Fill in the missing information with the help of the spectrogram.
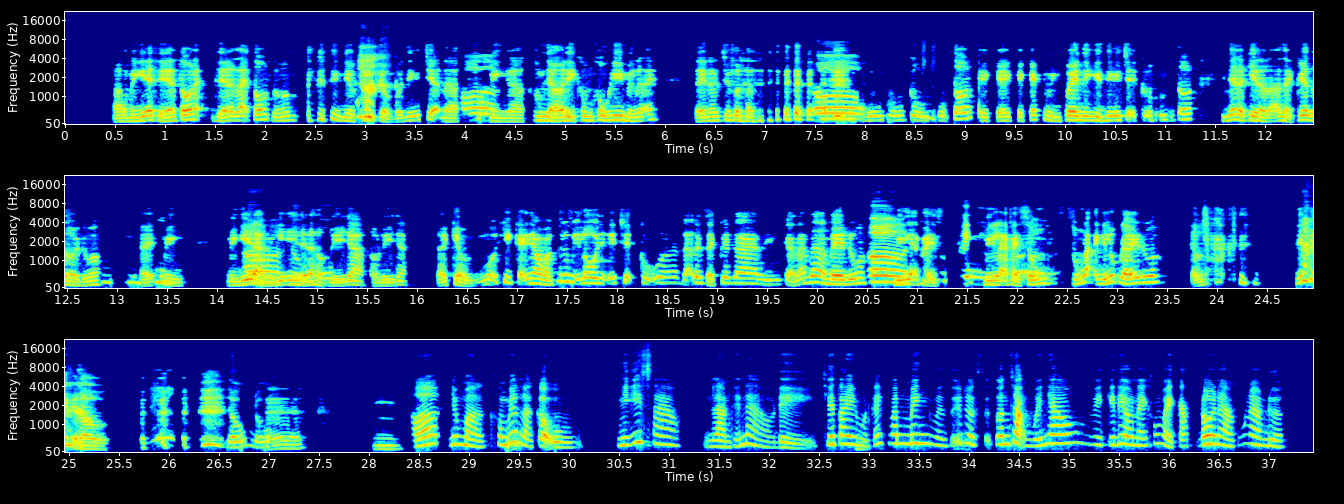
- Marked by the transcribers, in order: laugh; static; laugh; laughing while speaking: "là"; laugh; other background noise; tapping; laughing while speaking: "cũ cũng"; unintelligible speech; unintelligible speech; laugh; laughing while speaking: "giác"; laugh
- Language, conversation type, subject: Vietnamese, unstructured, Làm thế nào để biết khi nào nên kết thúc một mối quan hệ?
